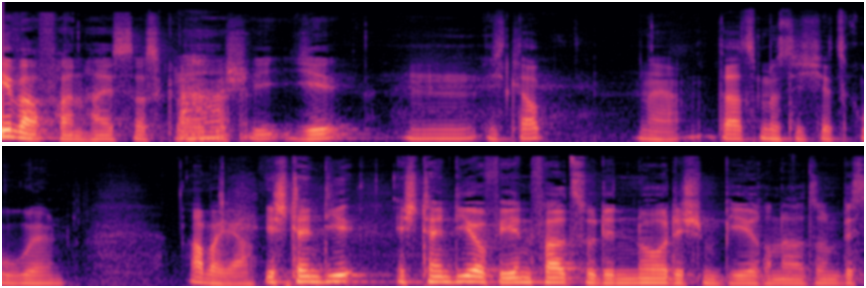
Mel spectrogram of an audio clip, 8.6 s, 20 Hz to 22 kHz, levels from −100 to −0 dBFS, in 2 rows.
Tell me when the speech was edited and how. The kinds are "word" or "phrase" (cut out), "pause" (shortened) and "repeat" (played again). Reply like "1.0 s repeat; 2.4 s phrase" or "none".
none

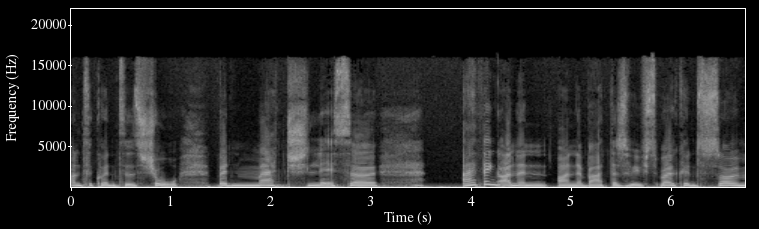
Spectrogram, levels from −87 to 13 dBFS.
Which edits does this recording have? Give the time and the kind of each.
4.2 s phrase

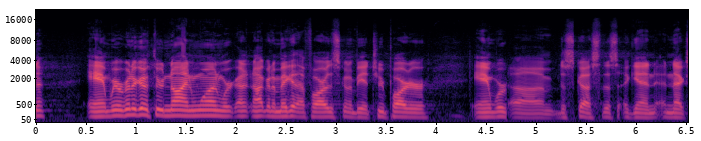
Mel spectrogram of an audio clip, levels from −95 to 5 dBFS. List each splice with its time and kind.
4.7 s phrase

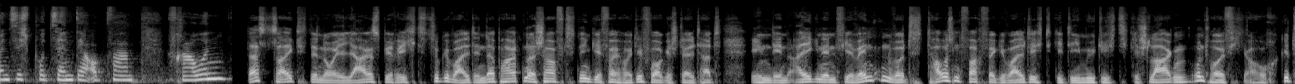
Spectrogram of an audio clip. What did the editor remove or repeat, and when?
none

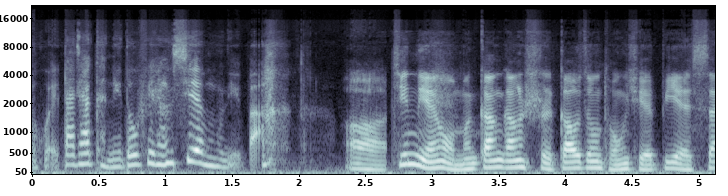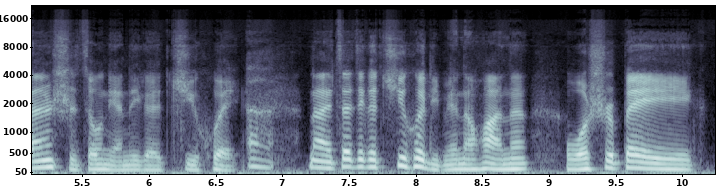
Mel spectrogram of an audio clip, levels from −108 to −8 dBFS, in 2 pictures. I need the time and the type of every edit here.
2.6 s word; 9.1 s phrase

